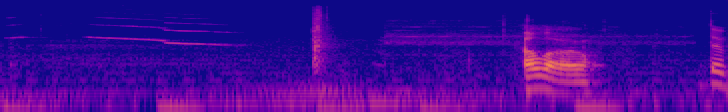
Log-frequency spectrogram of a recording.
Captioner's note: creaking door opening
